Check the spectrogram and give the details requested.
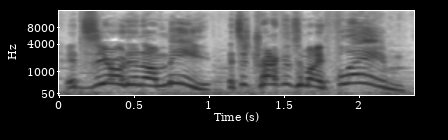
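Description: A man acts out a young comic-book superhero in a radio play. The boy's voice is strikingly high and anxious, delivered in melodramatic exclamations. Soft music plays underneath. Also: big pitch swings, fairly quick, exaggerated voice. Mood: panicked. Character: frightened young superhero boy, hot-headed and anguished.

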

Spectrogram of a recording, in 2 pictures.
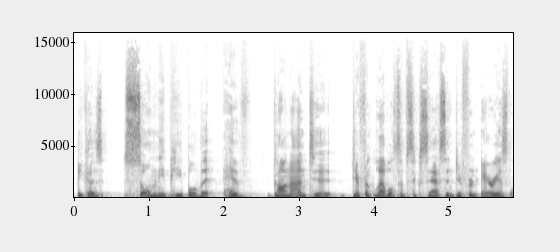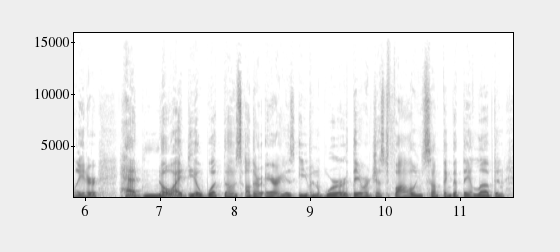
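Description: A man's voice: on the low side, normal speed, hardly any pauses, warm tone. A man born in Wales, speaking with no accent, chatting as a guest about his music and radio career, often restarting and repeating words. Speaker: guest, musician and podcast producer. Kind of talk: casual interview conversation.

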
